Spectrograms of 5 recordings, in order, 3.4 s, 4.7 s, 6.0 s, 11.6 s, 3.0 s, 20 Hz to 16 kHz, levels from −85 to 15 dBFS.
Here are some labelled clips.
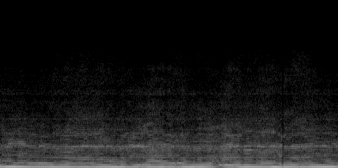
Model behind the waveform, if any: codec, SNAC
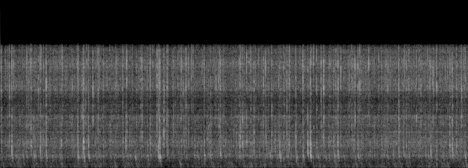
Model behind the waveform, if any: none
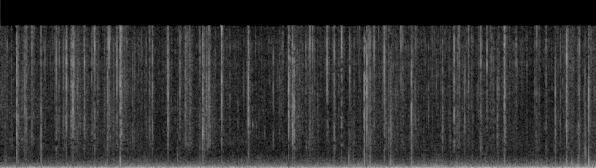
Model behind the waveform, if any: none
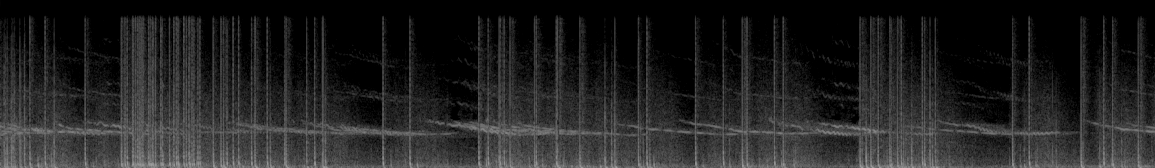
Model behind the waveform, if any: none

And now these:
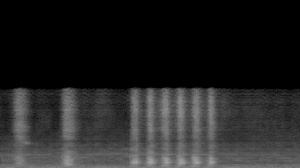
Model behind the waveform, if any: vocoder, Vocos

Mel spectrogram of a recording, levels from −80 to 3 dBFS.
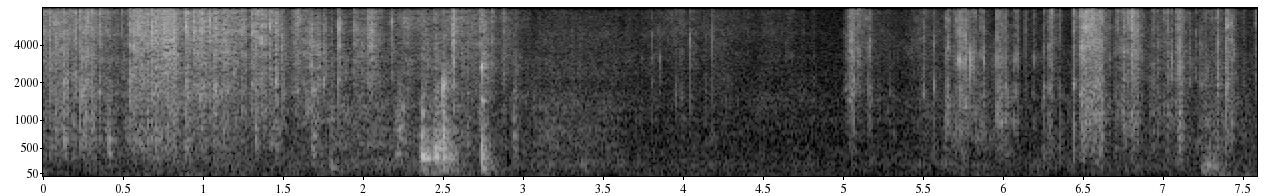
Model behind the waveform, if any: autoencoder, DAC-VAE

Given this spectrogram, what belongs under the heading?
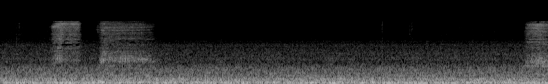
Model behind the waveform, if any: none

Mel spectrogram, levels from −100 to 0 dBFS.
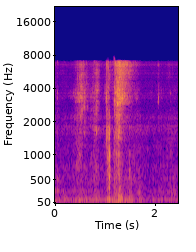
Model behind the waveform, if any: vocoder, HiFi-GAN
